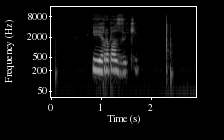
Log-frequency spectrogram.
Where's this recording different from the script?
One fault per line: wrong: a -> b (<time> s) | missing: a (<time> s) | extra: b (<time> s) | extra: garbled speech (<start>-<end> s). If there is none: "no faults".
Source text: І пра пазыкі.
no faults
